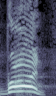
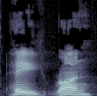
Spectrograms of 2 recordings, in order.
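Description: First: "Run!" screamed, very high and loud; coach screaming. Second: Said in the usual way. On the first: Shown as a demonstration. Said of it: "He's like".

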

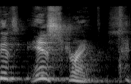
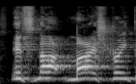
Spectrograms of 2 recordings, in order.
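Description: First: "his" slow and weighty, dropping softer; stress on HIS. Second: "my" pushed high in a slow, raised line; stress on MY. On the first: Preacher crediting Christ's strength, "his" slow and stressed. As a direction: answer slowly, leaning on "his". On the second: Preacher denying it is own strength, "my" stressed high. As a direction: lean on "my" to set up contrast. Contrasts my with his. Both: Real, not acted.

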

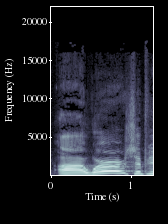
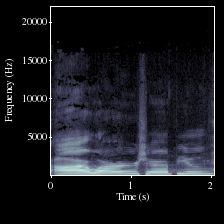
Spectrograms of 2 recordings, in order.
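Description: First: Slow, sung-out worship line; sung, lift it like a hymn in church; singing praise. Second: Softer, very slow, reluctant and laughing; grudging mumble. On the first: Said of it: "You're gonna be singing". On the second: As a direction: mumble it like you don't mean it. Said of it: "You're gonna be saying". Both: Pretend.

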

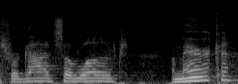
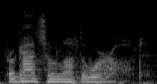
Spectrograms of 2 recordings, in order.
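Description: First: Misquote the verse on purpose, leaning on America; mock misquote. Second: Softer, settled quote of the real verse; true verse. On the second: Pastor correcting the misquote, softer and sincere. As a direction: give the true words quietly, with conviction. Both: Shown as a demonstration. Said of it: "John three sixteen says".

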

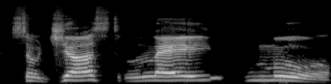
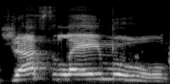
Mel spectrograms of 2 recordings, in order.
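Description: First: Very slow, drawn out; slow drawn-out punchline. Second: Slow repeat. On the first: Pretend. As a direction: stretch out the last line. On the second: Real, not acted. Savoring the punchline.

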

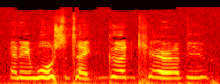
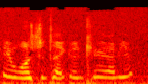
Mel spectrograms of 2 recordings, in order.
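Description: First: Said in the usual way. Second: Much softer, gentle and reassuring; soft tender repeat. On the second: Real, not acted. Preacher tenderly reassuring listeners that Jesus cares, soft. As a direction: hush down and reassure them.

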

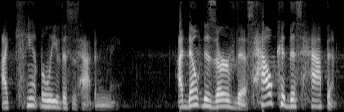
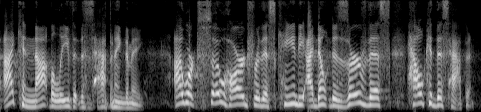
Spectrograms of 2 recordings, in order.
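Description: First: Mild, hushed disbelief at the start; stunned disbelief. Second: Mock outraged child, emphatic on each phrase; hammed-up sense of being wronged; indignant kid. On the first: Retold or imitated. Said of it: "get the news that things have gone wrong". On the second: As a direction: imitate a kid's incredulous protest. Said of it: "had the attitude that basically said".

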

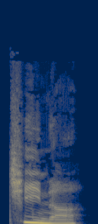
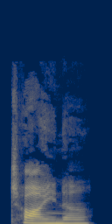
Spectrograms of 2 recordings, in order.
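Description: First: China with a pure ee sound, chee-na; Spanish China. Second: China with the English eye sound; English-style China. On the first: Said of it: "In Spanish, the word China is". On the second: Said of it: "like in the English word". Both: Shown as a demonstration.

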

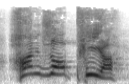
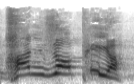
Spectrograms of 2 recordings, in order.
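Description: First: Slow, drawn-out preacher call; hamming up a revival altar call; mock altar call. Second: Slow, drawn-out preacher call, a little higher; hamming up the altar call once more; mock altar call. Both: Preacher mocking an altar call to the congregation, drawn out slowly. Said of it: "am I mocking it".

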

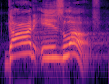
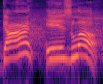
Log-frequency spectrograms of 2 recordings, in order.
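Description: First: God is love, each word slow and weighty; slow emphatic declaration. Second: God is love, louder, stress on God; louder emphatic repeat. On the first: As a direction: lean hard on God, slowly. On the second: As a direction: punch God, drawn out and loud. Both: Shown as a demonstration. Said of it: "Come on, say that".

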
